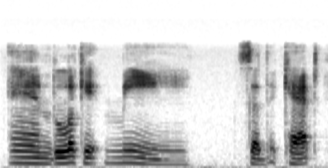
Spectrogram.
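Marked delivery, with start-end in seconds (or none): 0.1-1.9 slow, soft, subdued appeal; echoing cat. A narrator's reading. Blind cat echoing fox's warning, slow and soft.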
